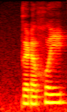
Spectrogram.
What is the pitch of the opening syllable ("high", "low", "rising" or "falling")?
low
